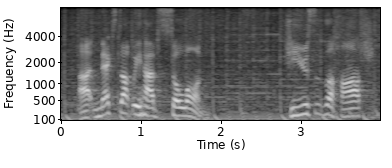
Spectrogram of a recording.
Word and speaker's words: Solon: Solon, exactly. It's spelled with a C, but you pronounce it as if she's going to the salon. Saloon is closer to her name correct than Ceylon.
